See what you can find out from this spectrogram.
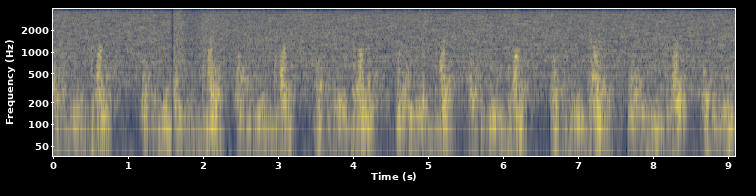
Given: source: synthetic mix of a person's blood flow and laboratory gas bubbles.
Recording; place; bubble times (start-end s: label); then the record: Doppler ultrasound of blood flow; precordium
4.62-4.77 s: bubbles
4.90-4.98 s: bubbles
From the record:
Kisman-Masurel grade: 113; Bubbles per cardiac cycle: 1 to 2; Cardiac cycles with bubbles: 1 to 10%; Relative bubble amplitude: loud (0.450 to 0.775); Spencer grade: 1 (occasional bubble signal discernible with the cardiac motion signal, with majority of cardiac periods free of bubbles); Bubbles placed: anywhere in the cardiac cycle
